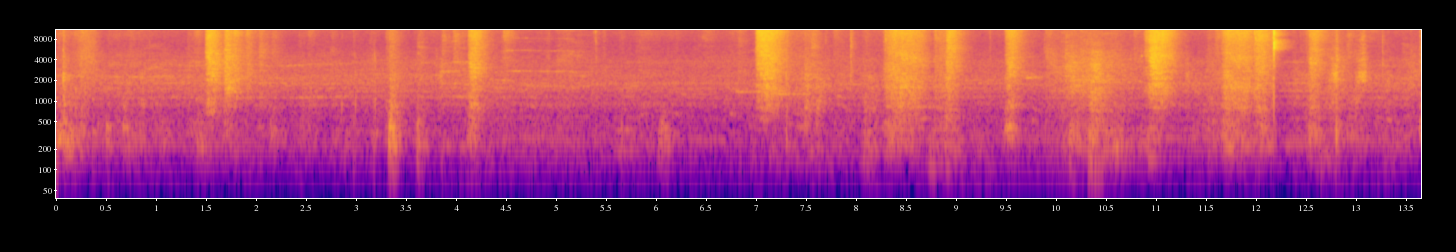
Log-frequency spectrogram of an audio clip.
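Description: Plastic buckle clips click shut and snap open.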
